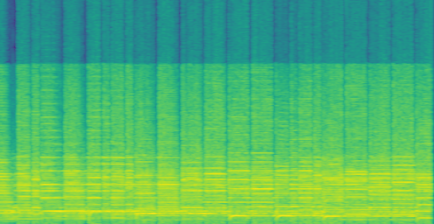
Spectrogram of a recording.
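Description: Loud electronic background music with a synth line whose notes slide up into each pitch.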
